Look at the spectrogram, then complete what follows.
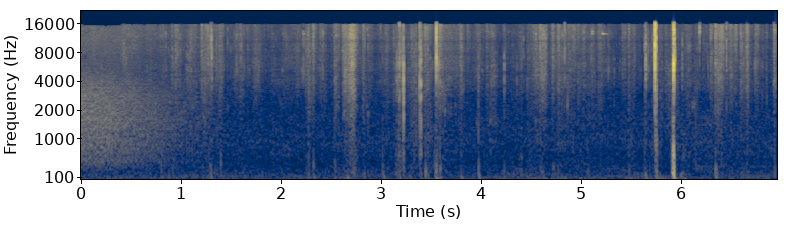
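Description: Handling noise on a phone's microphone as the phone is jostled by a playing puppy: scattered clicks and knocks, with a sharp knock about six seconds in, after a hiss that fades out during the first second.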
